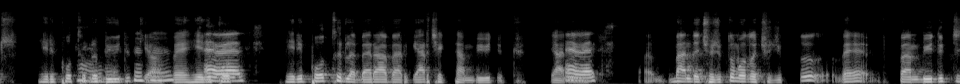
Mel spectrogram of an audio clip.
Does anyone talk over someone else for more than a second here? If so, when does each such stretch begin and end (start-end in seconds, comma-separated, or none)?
0.8-2.4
